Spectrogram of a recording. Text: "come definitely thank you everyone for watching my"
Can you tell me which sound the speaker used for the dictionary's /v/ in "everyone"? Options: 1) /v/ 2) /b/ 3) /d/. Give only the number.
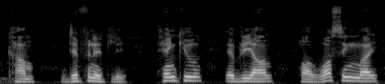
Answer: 2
